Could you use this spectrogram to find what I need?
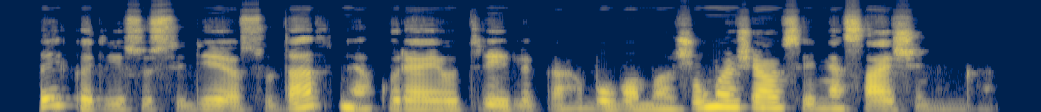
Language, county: Lithuanian, Kaunas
